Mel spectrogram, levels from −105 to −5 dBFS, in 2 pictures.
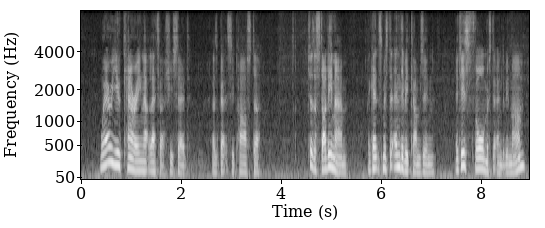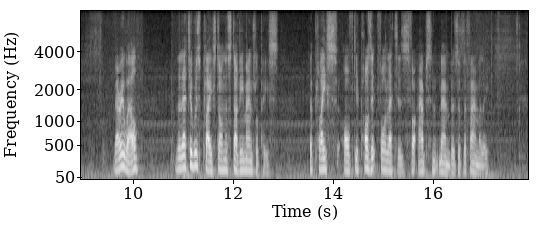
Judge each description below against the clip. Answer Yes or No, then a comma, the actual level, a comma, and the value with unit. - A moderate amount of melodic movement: No, wide, 5.9 semitones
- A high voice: No, low, 125 Hz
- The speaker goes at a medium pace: Yes, average, 165 wpm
